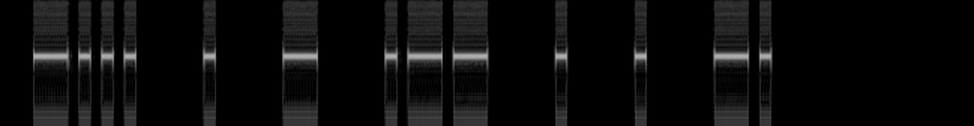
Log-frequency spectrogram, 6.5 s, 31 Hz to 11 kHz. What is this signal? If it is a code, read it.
Morse code, heard as a keyed tone, about 16 wpm, spaced as for 12 wpm, 800 Hz. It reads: BETWEEN
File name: Weather Sets / Weather Sets-mp3s / Weather 5 1 @10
